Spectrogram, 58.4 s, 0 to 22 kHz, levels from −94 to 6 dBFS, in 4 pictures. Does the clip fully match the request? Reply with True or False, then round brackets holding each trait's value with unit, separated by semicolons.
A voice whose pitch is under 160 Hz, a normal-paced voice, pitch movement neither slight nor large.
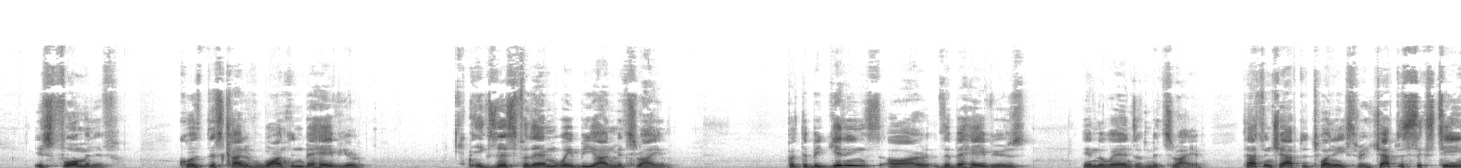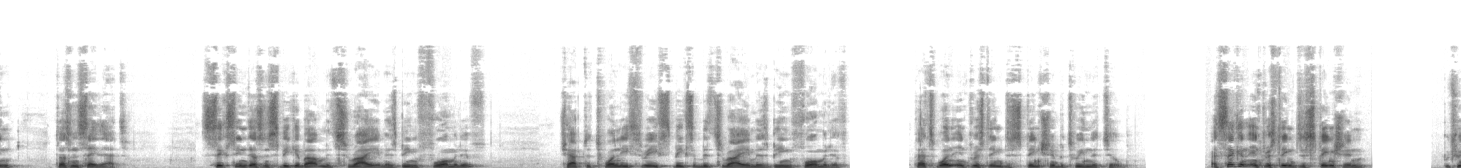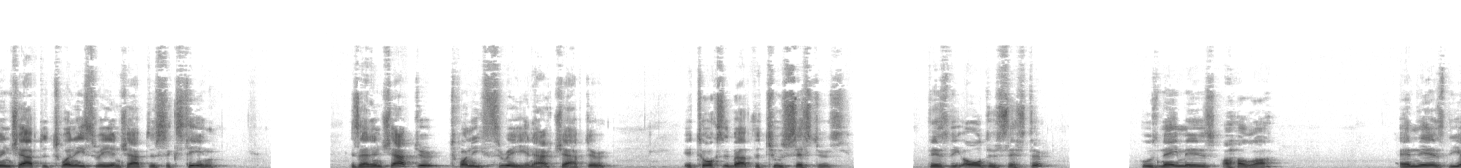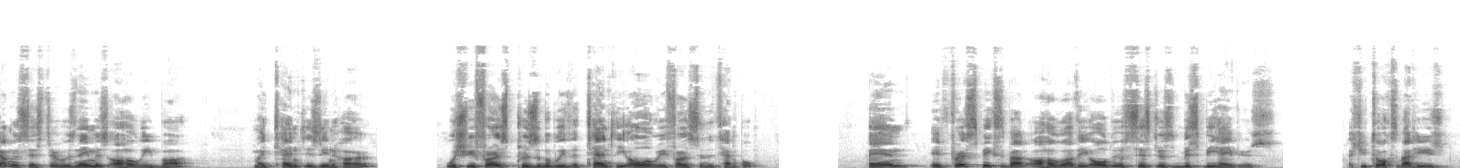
False (140 Hz; 130 wpm; 4.2 semitones)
